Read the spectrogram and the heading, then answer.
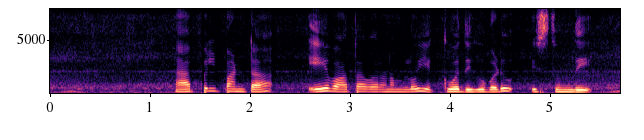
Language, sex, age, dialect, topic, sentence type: Telugu, female, 36-40, Utterandhra, agriculture, question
